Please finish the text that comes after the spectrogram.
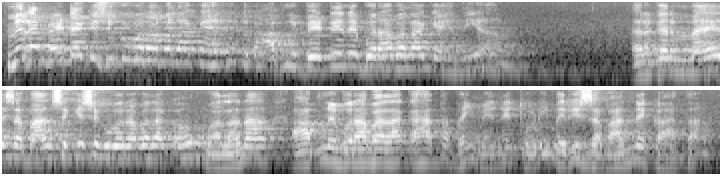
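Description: Animated high-voiced male cleric. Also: normal speed, reverberant, in a large hall. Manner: animated, gestures widely, acts out everyday dialogues. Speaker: Shia cleric lecturing. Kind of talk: religious lecture. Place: studio with a blue backdrop, indoors. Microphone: headset mic.

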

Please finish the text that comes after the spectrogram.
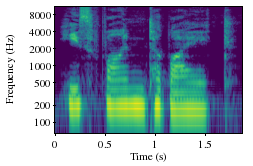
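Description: Slow, hushed woman doing ASMR. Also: mid-range voice, heavy background noise. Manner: hushed, relaxed, drifting into whispers. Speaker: ASMR performer. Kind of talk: soft casual ASMR roleplay, partly whispered. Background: wooden toy sounds, faint ambience.

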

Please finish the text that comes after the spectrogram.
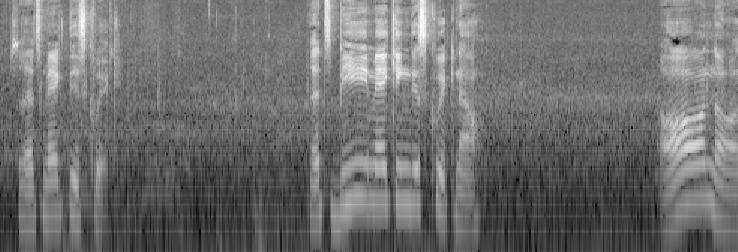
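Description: A man's voice: sits high, sharp tone, slight background noise, full character voice. A man putting on a Russian accent as a crude, boastful, grumbling gamer, giving comic gameplay commentary in broken English. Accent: put-on Russian. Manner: crude, swearing, mock-menacing, broken English.

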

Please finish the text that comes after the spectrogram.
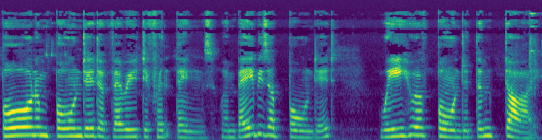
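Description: A woman voicing an enormous, gentle creature that speaks slowly and solemnly in a deep voice, reading a storybook. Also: lightly acted. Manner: slow, grave, deliberate.

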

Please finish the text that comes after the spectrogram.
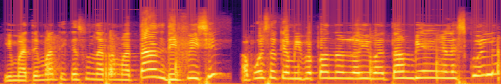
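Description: A woman's voice: high voice, animated, quick pace, slight background noise. A woman playing a plaintive, unsure schoolboy in an educational radio play. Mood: sulky, dejected. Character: glum, hesitant schoolboy, misunderstood and timid. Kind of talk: educational radio soap acting.

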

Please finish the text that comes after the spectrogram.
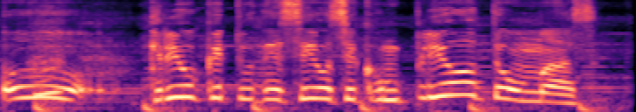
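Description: A man voicing a proud, excitable locomotive in a children's cartoon dub, theatrical and self-important, with a Latin American accent. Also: extremely high pitch, slow pace, soft background music. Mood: admiring. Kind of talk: animated children's series dub.

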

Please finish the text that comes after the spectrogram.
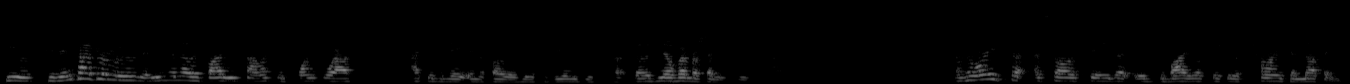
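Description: An excitable reaction host who reads on-screen text aloud and comments on it, often exclaiming and repeating phrases. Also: medium pitch, fast, low-quality recording. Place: small dark room at home, indoors.

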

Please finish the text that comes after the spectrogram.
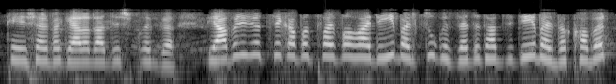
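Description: High-voiced congested woman with foreign accent on phone. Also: fast, no echo. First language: not German. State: congested with a cold. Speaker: call center trading sales caller. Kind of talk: telephone sales pitch. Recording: muffled band-limited phone line.

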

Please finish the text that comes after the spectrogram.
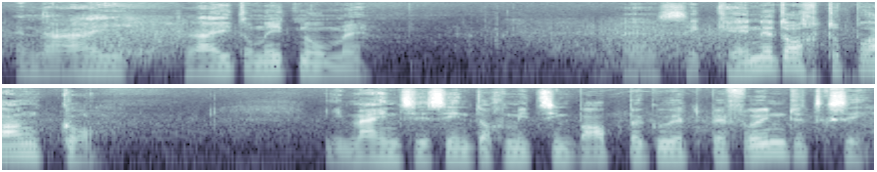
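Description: A man's voice: mid-range voice, measured pace, pauses often, a little hiss or hum, close to an everyday voice. A man playing a dutiful, polite but hesitant policeman in a Swiss German dialect radio play. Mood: polite, awkward. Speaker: actor in an audio drama.

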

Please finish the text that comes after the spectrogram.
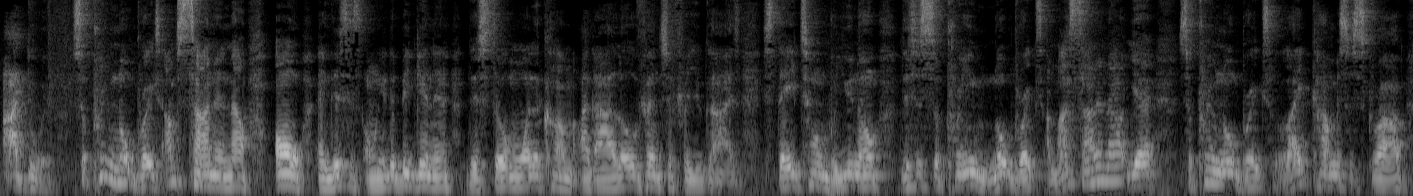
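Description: A man's voice: mid-range voice, moderate pace, hardly any pauses, a little mellow. A man, around his thirties, talking casually to viewers in a boastful, emphatic vlog style, often repeating his phrases. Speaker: vlogger, product reviewer.

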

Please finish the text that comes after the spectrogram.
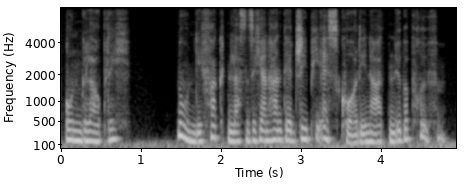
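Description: A documentary narrator reading a script in a measured, suspenseful storytelling manner. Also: mid-range voice, dark tone, slightly rough. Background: background music.

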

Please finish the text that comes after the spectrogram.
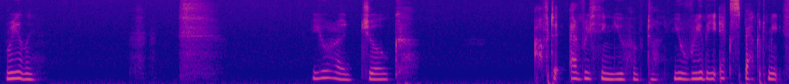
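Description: A young woman voicing an irritated young woman who bluntly rebuffs a persistent admirer, with sarcasm and frequent breathy whispers. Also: medium pitch, darkish tone. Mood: cold, mocking. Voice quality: often drops to a breathy whisper. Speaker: voice roleplayer. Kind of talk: improvised audio roleplay.

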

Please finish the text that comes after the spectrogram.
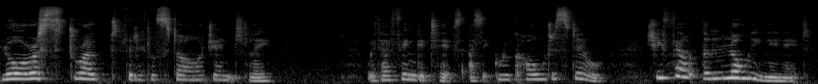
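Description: An older woman reading a children's bedtime story aloud with measured, dramatic phrasing and pauses. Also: a little high, warm tone, poor audio. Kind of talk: expressive picture-book read-aloud. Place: small living room, indoors.

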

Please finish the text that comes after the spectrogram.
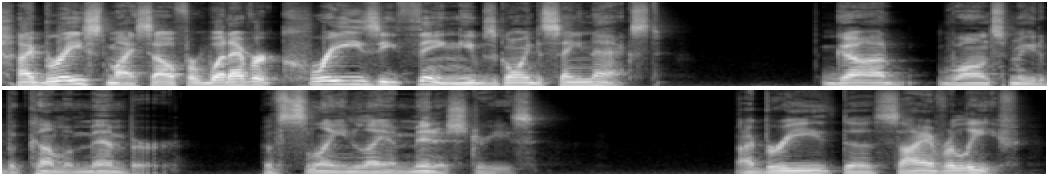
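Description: A man's voice: on the low side, a bit bright. A man reading his own horror story as scripted first-person audiobook narration. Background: faint music.

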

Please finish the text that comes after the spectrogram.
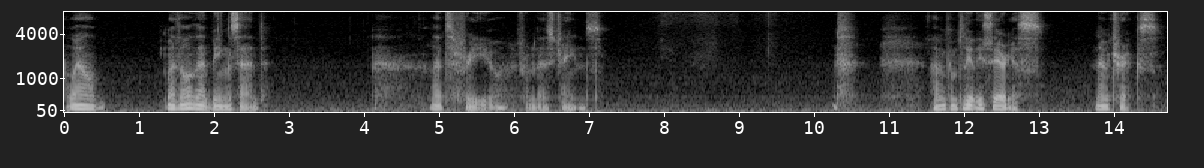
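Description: A man playing a gentle, merciful young prince in an intimate ASMR fantasy roleplay, soft-spoken and hesitant, often slipping into whispers. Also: on the low side, drawn-out words, pauses often, slightly rough, full character voice. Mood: reassuring. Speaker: audio roleplay performer.

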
